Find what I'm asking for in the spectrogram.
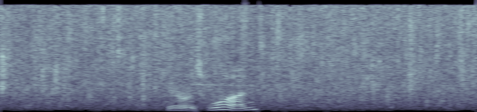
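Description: Steady rain falls outside in a continuous hiss. Someone speaks briefly partway through, and the rain carries on under and after his voice.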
